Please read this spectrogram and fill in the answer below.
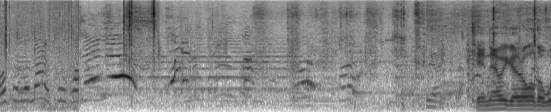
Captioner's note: indistinct chattering in the background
